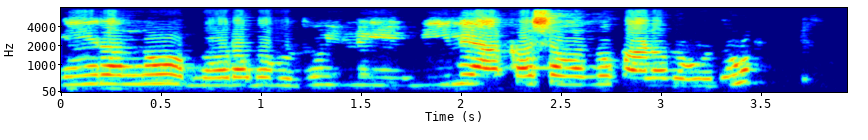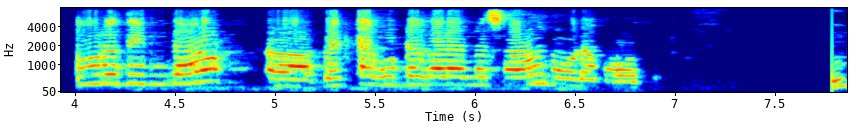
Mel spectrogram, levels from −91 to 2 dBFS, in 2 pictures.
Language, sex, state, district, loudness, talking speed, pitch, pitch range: Kannada, female, Karnataka, Dharwad, -18 LUFS, 85 wpm, 295 Hz, 270-325 Hz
